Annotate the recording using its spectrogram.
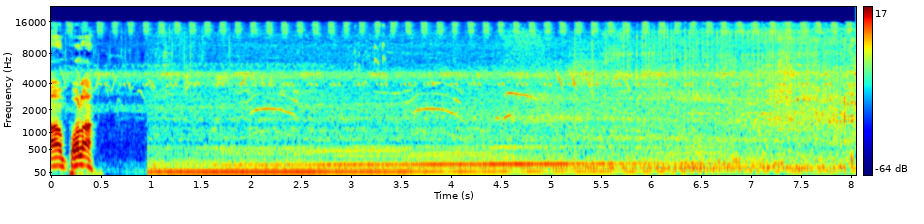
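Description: A van's engine hums as it drives slowly closer.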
